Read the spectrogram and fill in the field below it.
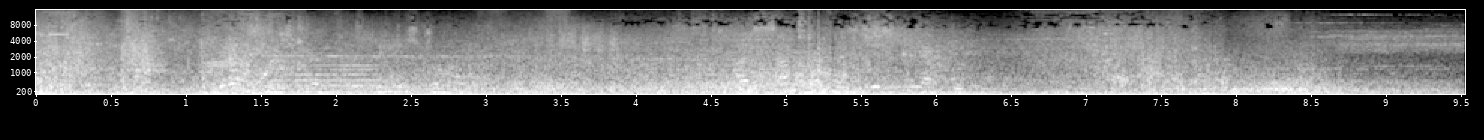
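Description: Game spells crackle and clash in a busy fight.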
